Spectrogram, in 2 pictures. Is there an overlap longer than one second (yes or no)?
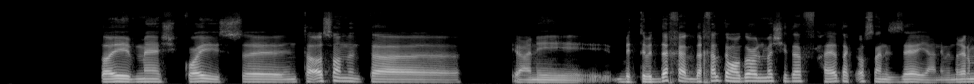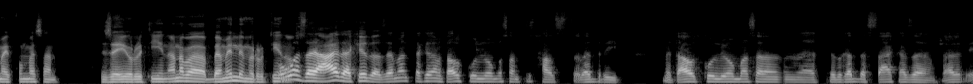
no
